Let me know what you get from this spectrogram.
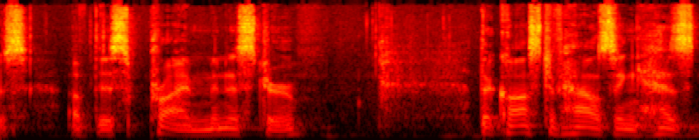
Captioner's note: speaking French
